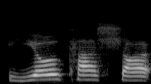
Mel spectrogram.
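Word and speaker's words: Jukkasjärvi: in the village of Joker charvi pronounced yokasha yokos Yari okay try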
